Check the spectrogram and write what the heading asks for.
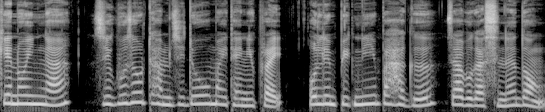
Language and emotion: Bodo, neutral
